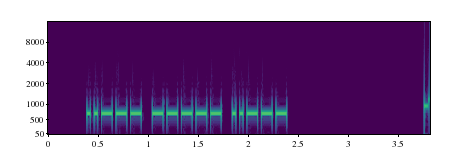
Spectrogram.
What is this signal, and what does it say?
Morse code, heard as a keyed tone, about 32 wpm, 700 Hz. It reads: 202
